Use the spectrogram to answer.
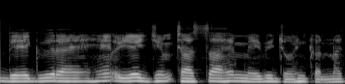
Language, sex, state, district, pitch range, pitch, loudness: Hindi, male, Jharkhand, Sahebganj, 135-150 Hz, 140 Hz, -23 LUFS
